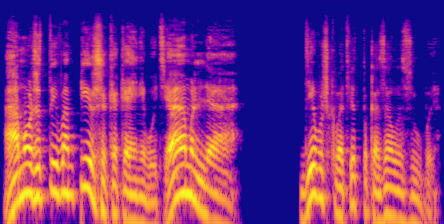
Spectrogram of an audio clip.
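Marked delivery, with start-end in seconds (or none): 0.0-3.0 loud, jeering exposé; accusing taunt. Acted. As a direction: needle her loudly with suspicion. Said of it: "с видом разоблачителя произнёс Костоправ". (громкая обвинительная издёвка)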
